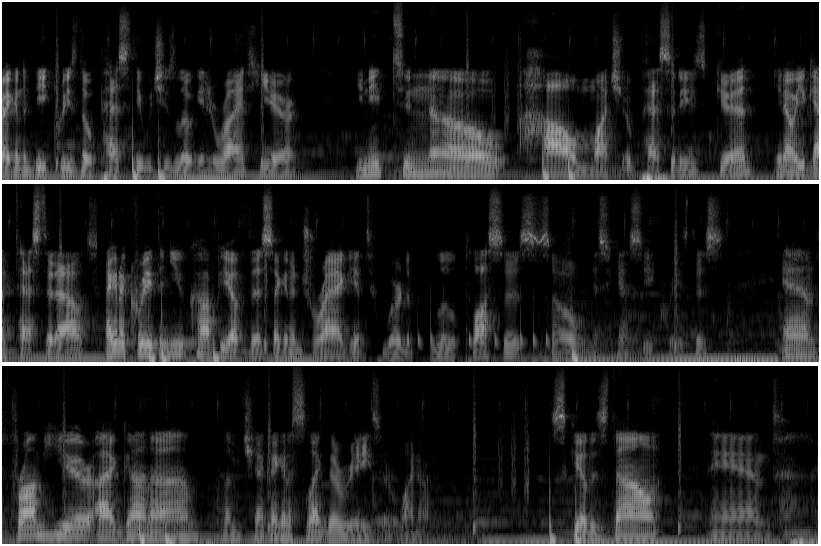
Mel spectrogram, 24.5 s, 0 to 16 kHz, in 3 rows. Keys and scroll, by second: 19.9 e, 20.5 space, 22.0 alt+space.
